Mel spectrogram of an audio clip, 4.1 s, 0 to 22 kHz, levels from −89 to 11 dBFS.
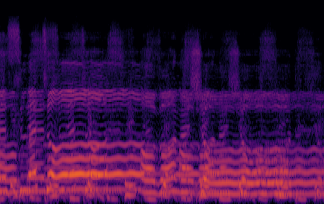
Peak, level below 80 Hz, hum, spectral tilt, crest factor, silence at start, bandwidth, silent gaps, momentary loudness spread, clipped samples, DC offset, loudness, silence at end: -20 dBFS; -76 dBFS; none; -5.5 dB/octave; 12 dB; 0 s; 14.5 kHz; none; 7 LU; under 0.1%; under 0.1%; -32 LUFS; 0 s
